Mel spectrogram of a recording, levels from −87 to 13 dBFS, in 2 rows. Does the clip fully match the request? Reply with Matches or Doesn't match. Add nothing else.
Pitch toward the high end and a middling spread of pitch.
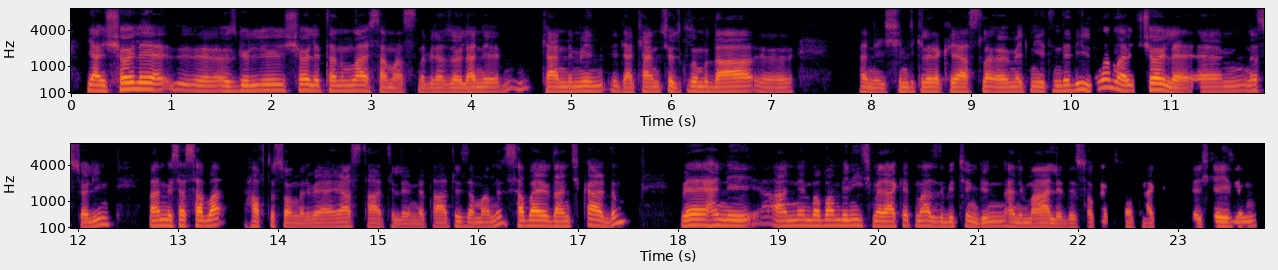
Doesn't match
